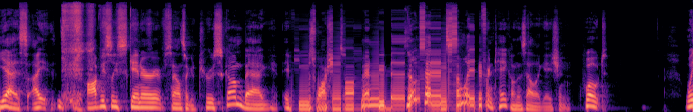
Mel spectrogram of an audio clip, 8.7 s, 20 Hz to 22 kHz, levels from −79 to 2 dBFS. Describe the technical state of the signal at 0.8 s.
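At 0.8 s the speech signal is intact, with no audible technical fault at that moment.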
